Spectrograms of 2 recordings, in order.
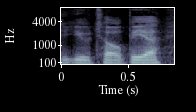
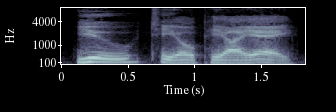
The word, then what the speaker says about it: utopia: Eutopos and utopos, good place and no place. To an English reader, they both become utopos.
